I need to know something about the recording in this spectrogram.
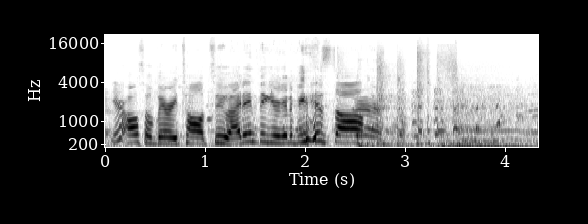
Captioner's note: laughing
